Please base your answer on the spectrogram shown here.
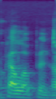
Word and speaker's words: Palo Pinto: h Palo Pinto uh is it pal Palo Pinto Palo Pinto okay I want to make sure I'm saying it right okay so then I'm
